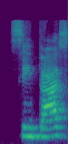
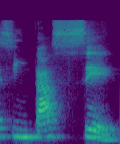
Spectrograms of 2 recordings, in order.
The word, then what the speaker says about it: sintaxe: vocês que a palavra sintaxe tem essa significação e a pronúncia é sintasse não é sintax beleza porque muita gente fala assim mas aqui a gente tem que saber tudo agora então é sintaxe E é exatamente isso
